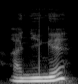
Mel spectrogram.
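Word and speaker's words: Anying: other letter yes so it is an spelled as a n y i n g now that g is silent so my name is Jinta aning and um currently an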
